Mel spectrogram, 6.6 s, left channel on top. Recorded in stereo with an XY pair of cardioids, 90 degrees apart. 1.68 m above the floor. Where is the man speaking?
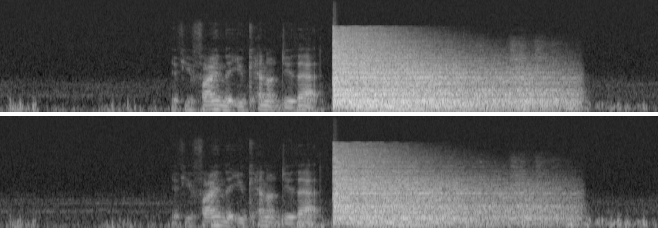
40° left, 1.2 m; by 3.2 s 5° left, 0.5 m.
